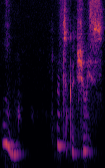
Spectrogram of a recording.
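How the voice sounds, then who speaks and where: A woman playing a sly, genteel wicked witch in an ASMR roleplay, speaking in a breathy whisper with polite, coaxing hesitations. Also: medium pitch, very animated, a little hiss or hum. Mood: musing, coaxing. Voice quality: breathy whisper, mostly unvoiced. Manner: slow, polite, hesitant, coaxing tag questions.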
